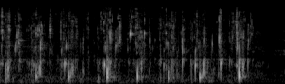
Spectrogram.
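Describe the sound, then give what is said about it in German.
A dog named Abby, a police dog in training, laps water from a bowl. Quick wet slurping licks repeat in a steady rhythm of about three per second. There are soft splashy drips and no voices. “Oha, Abby hat aber einen großen Durst.”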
